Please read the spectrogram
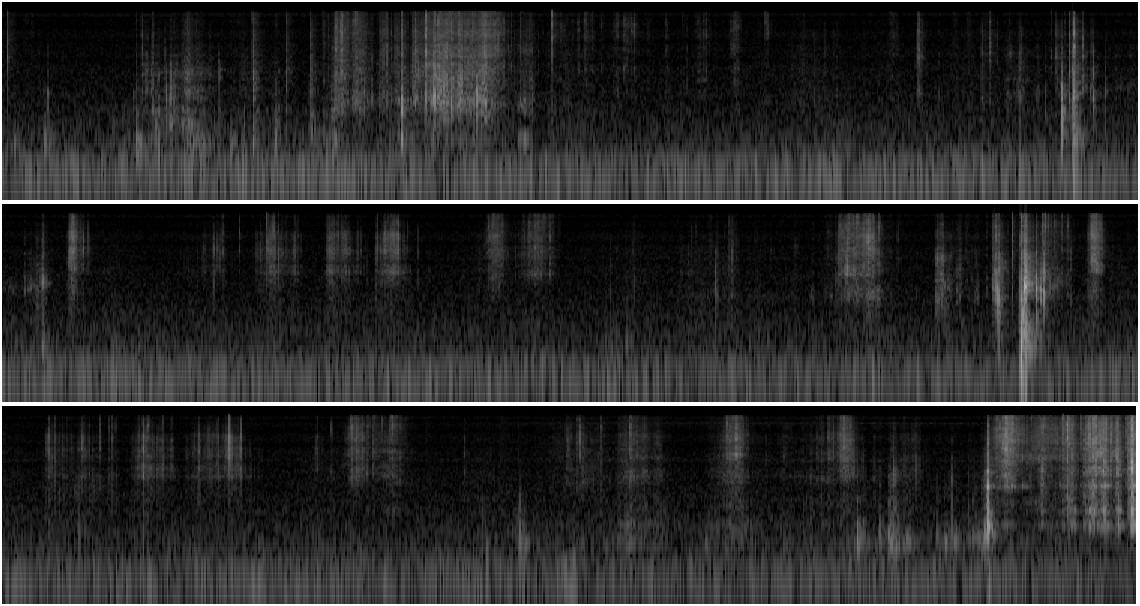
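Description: Small plastic containers being handled and opened over a slime tray, with scattered clicks and rustling. There is a single sharp click about two thirds of the way through. Near the end a quick rattle starts as small pieces are shaken out of a container onto the slime.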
